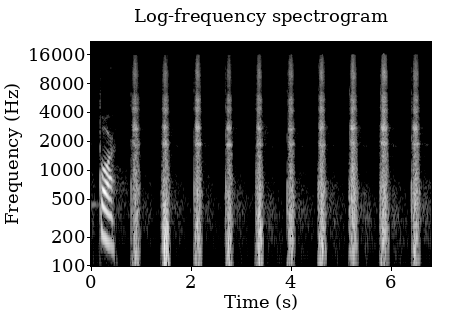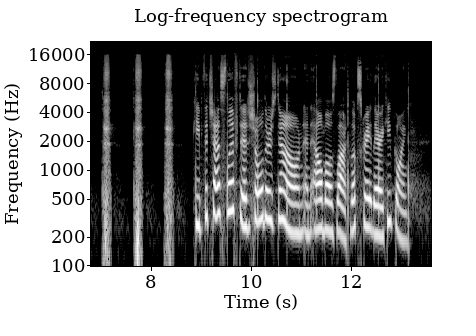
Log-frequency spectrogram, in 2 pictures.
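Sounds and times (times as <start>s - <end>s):
speech: 0.2s - 0.5s, 9.0s - 13.2s
people exhaling sharply during a group breathing exercise: 0.8s - 8.6s.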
